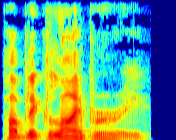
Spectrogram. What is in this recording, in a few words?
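"public library", British English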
